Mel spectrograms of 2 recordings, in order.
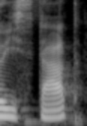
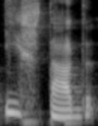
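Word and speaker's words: Ystad: No to mamy na pewno połączenia ze Świnoujścia do Istad. Mówimy Ista po szwedzku, bardzo dużo ludzi wymawia to Istad, bo to jest takie trochę naleciałość z języka niemieckiego, natomiast mówimy Ista.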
